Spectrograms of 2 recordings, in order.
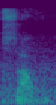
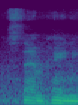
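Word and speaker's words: Samhain: It's pronounced sour. It's not a first nor a last name. And it's not pronounced Sam Hayne either. It's pronounced sour.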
